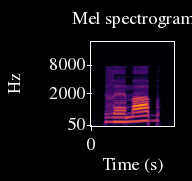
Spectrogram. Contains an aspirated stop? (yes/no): no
